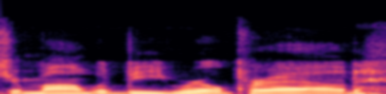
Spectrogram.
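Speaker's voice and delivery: ordinary talk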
